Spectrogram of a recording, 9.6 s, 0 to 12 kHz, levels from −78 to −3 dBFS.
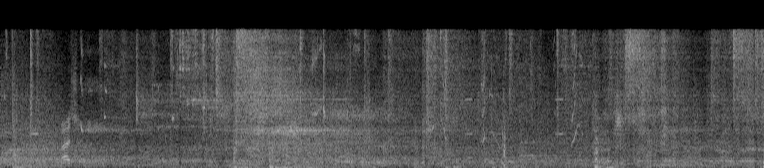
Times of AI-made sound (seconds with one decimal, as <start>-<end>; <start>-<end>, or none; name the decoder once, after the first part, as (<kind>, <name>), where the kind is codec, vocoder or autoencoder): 1.5-1.9 (codec, SNAC); 2.7-3.7; 4.7-5.4; 7.4-9.6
